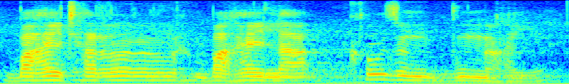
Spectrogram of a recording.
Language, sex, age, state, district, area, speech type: Bodo, male, 45-60, Assam, Baksa, urban, spontaneous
